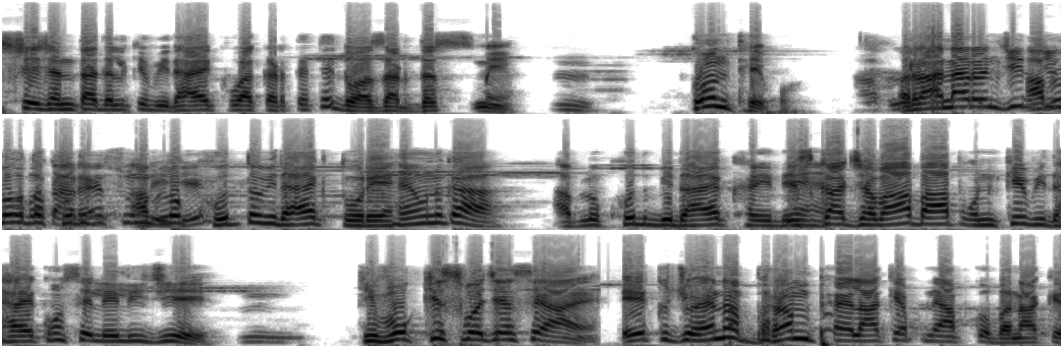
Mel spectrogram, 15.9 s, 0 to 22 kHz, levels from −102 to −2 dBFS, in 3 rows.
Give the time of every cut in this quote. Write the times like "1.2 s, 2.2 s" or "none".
13.6 s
